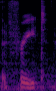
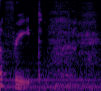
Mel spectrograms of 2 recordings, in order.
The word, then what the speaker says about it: Ifrit: I've heard it pronounced multiple ways. I think it's Ifrit.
